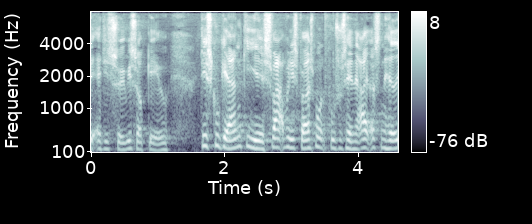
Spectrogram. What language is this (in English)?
Danish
